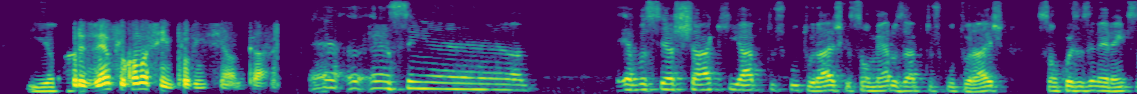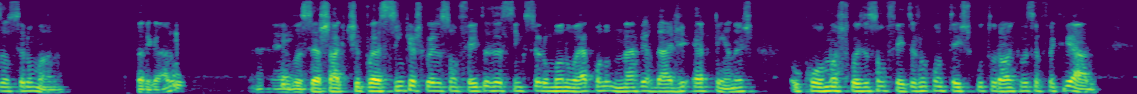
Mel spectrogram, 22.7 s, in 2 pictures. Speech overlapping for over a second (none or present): none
